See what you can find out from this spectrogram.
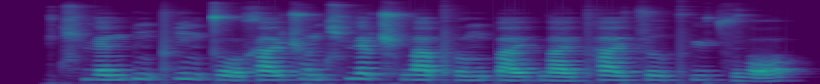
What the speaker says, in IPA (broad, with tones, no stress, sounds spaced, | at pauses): t͡ɕʰ ɥ ɛ˧˥ n p i˧ ŋ pʰ i˥˩ n t̪ o̰˨˩ ʊ̯ x a˧˥ ɪ̯ ʈ͡ʂ w ə˧ n t͡ɕʰ ɥ ɛ˥ ʈ͡ʂʰ w ä˥˩ pʰ ɤ˧˥ ŋ p a˧˥ ɪ̯ p w a˧˥ ɪ̯ pʰ a˥˧ ɪ̯ t͡s ɹ̩˥˧ pʰ y˥˩ t͡s w ɔ̰˨˩˦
